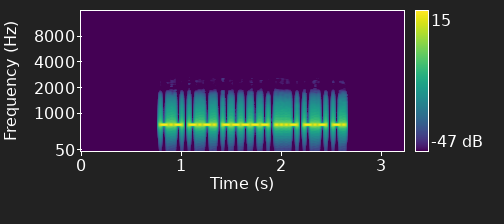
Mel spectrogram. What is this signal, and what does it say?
Morse code, heard as a keyed tone, about 50 wpm, 700 Hz. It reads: KC0VKN
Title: Call Signs - 50wpm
